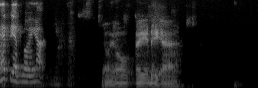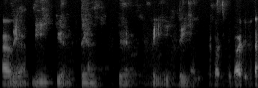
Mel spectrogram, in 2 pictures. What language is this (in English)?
Vietnamese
